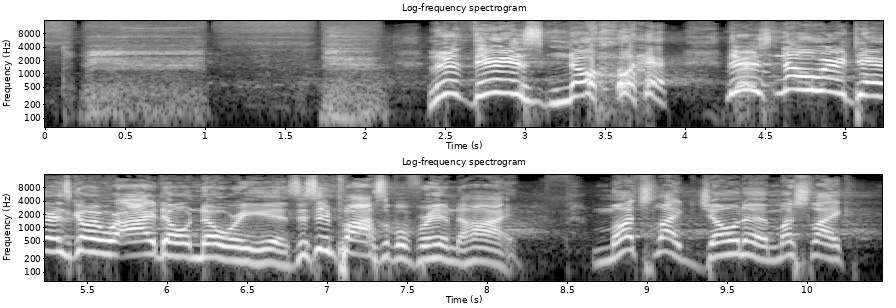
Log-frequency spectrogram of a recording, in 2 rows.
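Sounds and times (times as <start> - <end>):
voice imitating the labored breathing of a child with a breathing problem: 0.0 - 2.4
laughter: 1.0 - 4.6
speech: 2.4 - 10.4.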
